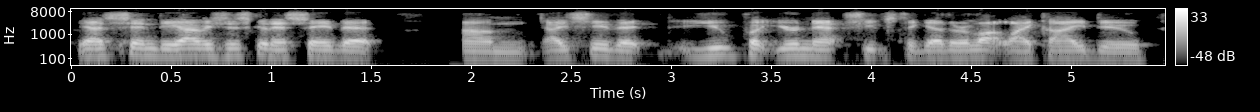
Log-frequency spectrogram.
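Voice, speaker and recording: A man with a sharp, bright voice chimes in during a real estate class, halting and repeating himself as he talks. The sound is dry and dull, like a lo-fi call. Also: medium pitch, fairly even intonation, no echo. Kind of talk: class discussion comment.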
